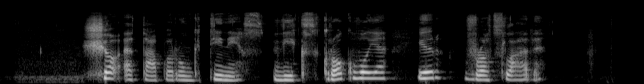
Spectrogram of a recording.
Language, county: Lithuanian, Vilnius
